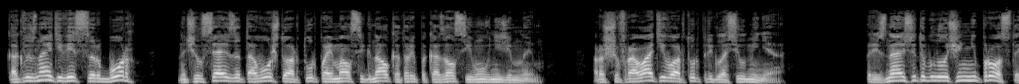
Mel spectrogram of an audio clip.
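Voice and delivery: high, loud, ringing testimony; Roman, confident young hedgehog. A narrator's reading.

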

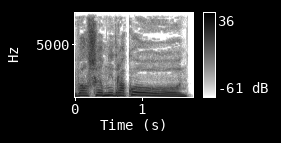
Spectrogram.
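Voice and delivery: high, very slow sigh of wonder; superstitious crowd marvelling; awed chorus. A narrator's reading. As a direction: stretch every vowel in amazement. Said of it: "хором выдохнули они".

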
